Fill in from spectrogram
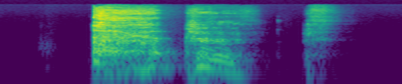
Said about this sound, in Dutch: Even hoesten hoor.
